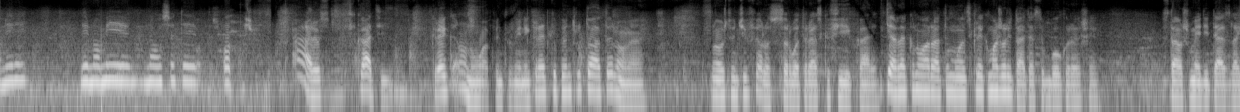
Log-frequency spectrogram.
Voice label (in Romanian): VOX POP semnificatie 1 decembrie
